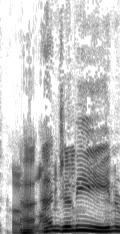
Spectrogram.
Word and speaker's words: Angeline: Picks Angeline rhymes with green.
